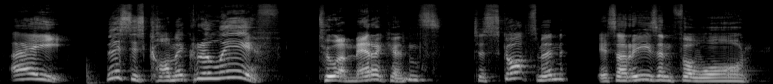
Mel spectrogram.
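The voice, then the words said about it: Put-on Scottish accent. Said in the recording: “putting on a bad Scottish accent”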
